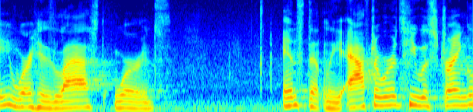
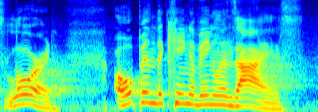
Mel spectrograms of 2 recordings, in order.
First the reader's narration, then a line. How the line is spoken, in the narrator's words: the reformer exclaimed in a loud and suppliant voice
